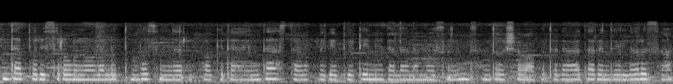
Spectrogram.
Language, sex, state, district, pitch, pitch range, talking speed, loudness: Kannada, female, Karnataka, Raichur, 225 Hz, 220-235 Hz, 150 wpm, -17 LUFS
